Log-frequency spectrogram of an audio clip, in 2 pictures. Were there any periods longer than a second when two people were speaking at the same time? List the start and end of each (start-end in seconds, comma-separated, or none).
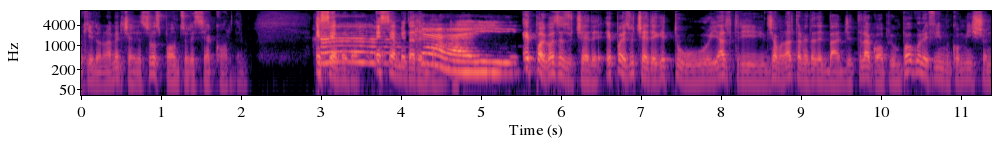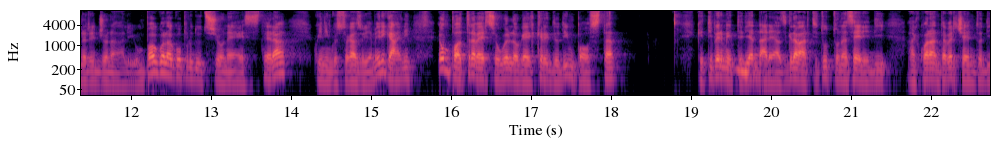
3.0-4.3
